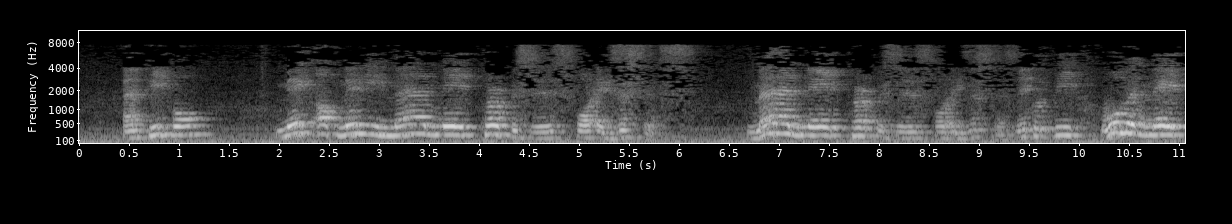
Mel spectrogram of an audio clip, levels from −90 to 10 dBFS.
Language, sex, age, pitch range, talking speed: English, male, 30-49, 160-215 Hz, 90 wpm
